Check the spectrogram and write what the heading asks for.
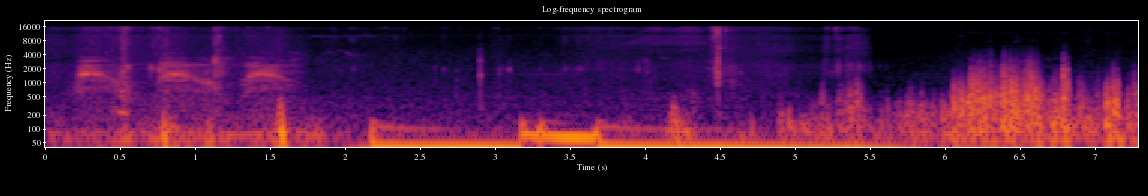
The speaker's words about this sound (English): So we're out here right on the edge of the vineyard, and you can really hear the wind, how it's picked up. It's almost howling across the vineyards at times, and the ocean is breaking in the background. It's really a stunning landscape.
